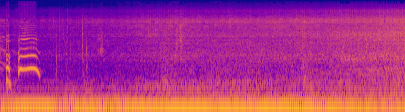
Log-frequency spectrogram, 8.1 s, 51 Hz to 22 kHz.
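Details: Peugeot 205 GTI, first start of the fully rebuilt engine. After a brief chirp at start-up it settles into a steady, even low idle rumble with no knocks or misses; normal idle.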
